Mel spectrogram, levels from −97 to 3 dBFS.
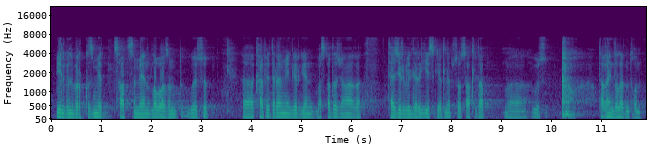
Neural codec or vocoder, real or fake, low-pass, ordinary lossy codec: none; real; 7.2 kHz; none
